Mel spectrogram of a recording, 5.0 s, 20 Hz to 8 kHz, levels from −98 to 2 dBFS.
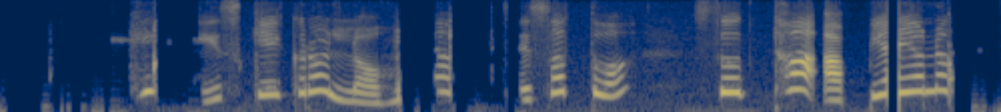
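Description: The echo canceller clamped the microphone right at the start, so from 0.00 to 0.23 s the background is gated by the echo canceller. The room tone drops by about 36 dB for roughly a fifth of a second, then returns.

A second voice then appears underneath the speech at 0.24 to 0.29 s, 0.75 to 0.82 s, 1.96 to 2.29 s and 4.72 to 4.79 s. This is likely the other side's voice leaking through, with the canceller leaving some of the far-end loudspeaker in the signal. The first scrap is very faint, the one at 1.96 s is moderately quiet, and those at 0.75 s and 4.72 s come through only slightly below the main speech.

Overlapping those leaks, the main speech dips hard, by something like 40 dB, from 0.51 to 1.05 s, 2.02 to 2.63 s and 4.78 s to the end. This is likely speech suppressed in double talk, the canceller ducking everything while both sides spoke. The voice thins and cuts out in pieces.

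At 4.44 to 4.52 s, packet loss on an ADPCM call leaves a hard-edged 60 ms hole, which fits a few lost packets. The decoder's predictor has lost track, so the speech resumes with brief distortion before settling.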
